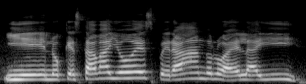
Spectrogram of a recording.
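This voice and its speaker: A middle-aged woman from Central America giving a sermon that mixes a personal hospital story with scripture, telling it with animated, rising emphasis. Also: a little high, moderate pace, dull audio. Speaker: preacher.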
